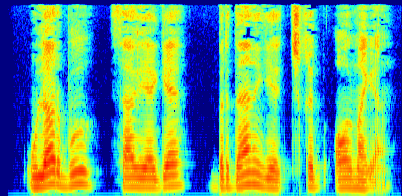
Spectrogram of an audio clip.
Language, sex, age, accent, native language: Uzbek, male, 12-17, Surxondaryo, Uzbek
